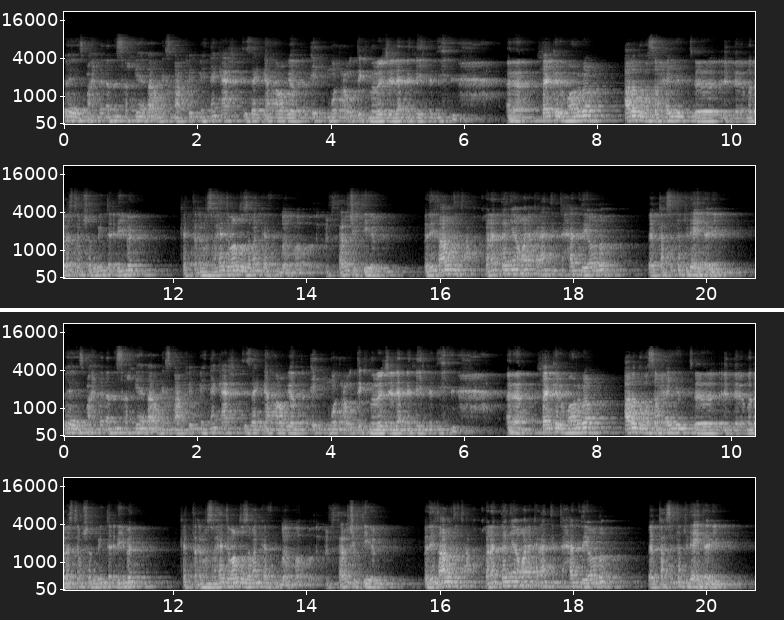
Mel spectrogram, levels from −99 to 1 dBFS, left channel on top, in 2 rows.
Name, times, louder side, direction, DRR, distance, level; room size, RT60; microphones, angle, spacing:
voice 1, 0.0-6.4 6.6-6.9 7.2-7.9 8.4-11.4 12.1-15.1 15.8-18.5 19.1-20.2, right 1 dB, 20° right, -1 dB, 2.3 m, -31 dB
27.5 x 11.0 x 3.0 m, 1.1 s
head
